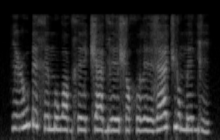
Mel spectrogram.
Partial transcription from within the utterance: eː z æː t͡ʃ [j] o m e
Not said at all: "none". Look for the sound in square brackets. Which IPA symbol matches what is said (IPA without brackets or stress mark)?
j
